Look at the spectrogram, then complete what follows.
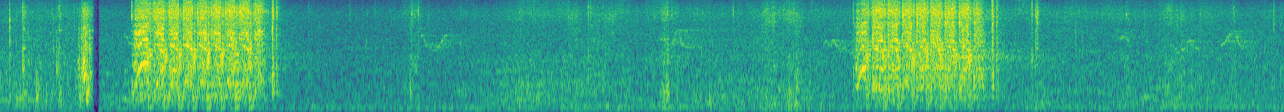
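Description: Airsoft electric rifle firing two short full-auto bursts, each under a second long, about three and a half seconds apart.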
